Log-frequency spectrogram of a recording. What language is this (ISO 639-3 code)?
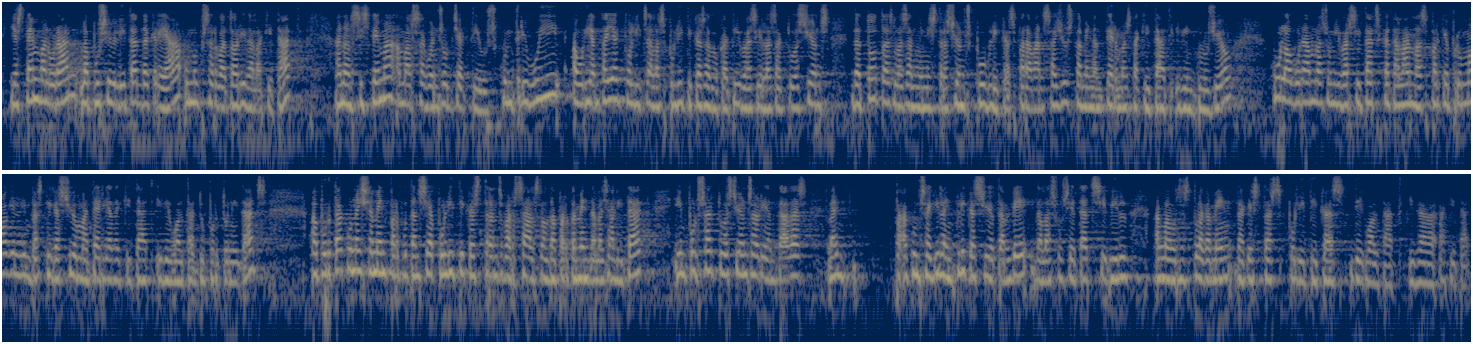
cat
